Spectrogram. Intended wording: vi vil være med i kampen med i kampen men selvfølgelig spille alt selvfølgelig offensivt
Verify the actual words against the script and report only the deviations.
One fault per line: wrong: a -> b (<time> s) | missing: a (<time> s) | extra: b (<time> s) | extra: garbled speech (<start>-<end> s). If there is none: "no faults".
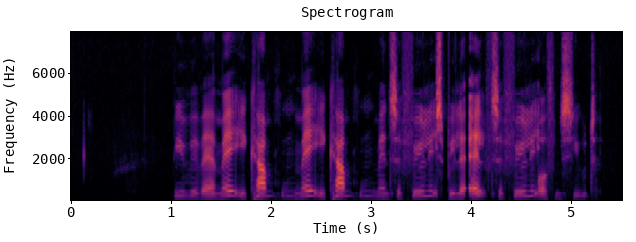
no faults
